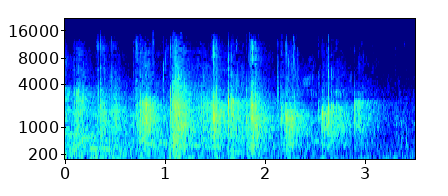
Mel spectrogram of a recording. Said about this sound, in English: Sounds like a golf clap.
